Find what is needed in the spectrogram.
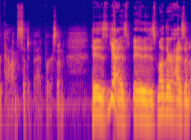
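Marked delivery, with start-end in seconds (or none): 0.0-1.3 much softer, lower, half to herself; quiet guilty self-reproach; muttered to self. Real, not acted. Self-reproach after mocking sick mother.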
